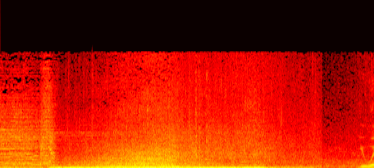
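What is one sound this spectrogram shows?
A car engine idles with a low hum.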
